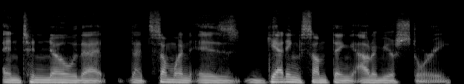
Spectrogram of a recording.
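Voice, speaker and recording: Earnest, lower-voiced man chatting. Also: normal speed, darkish tone, clean tone, no room sound, clean studio sound. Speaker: guest, indie fantasy author. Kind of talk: casual interview chat.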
